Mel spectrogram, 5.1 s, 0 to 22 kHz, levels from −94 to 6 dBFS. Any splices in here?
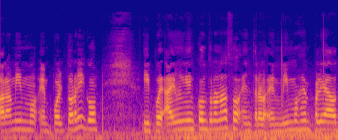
yes; 1 cut; at 2.1 s

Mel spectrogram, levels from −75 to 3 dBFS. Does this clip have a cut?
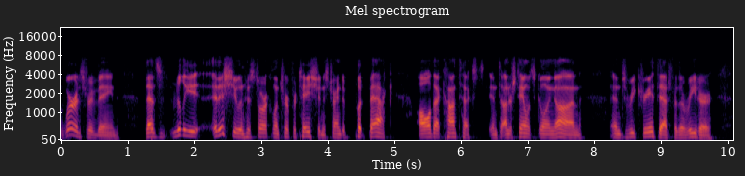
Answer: no; 0 cuts

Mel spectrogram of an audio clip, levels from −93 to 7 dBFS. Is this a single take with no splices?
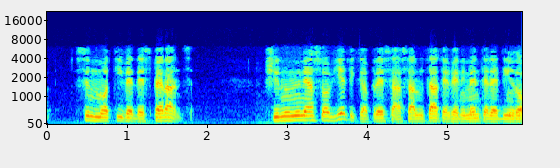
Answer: no; 1 cut; at 2.6 s

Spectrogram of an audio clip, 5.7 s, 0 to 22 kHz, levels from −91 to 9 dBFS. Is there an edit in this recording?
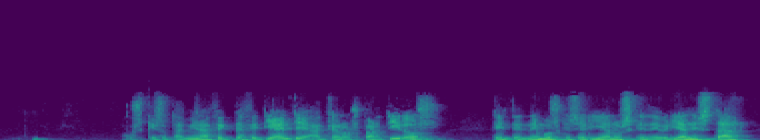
yes; 2 cuts; at 0.9 s, 3.7 s

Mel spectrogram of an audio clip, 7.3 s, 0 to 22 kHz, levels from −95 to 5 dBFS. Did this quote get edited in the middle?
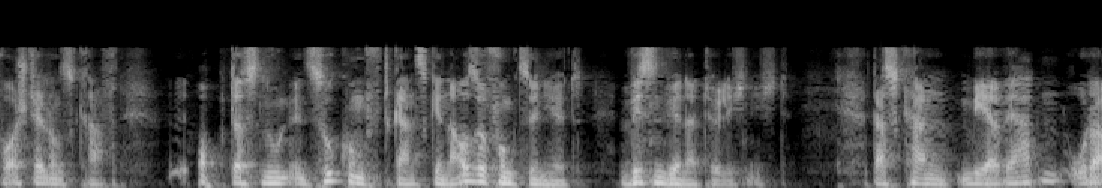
yes; 1 cut; at 1.2 s

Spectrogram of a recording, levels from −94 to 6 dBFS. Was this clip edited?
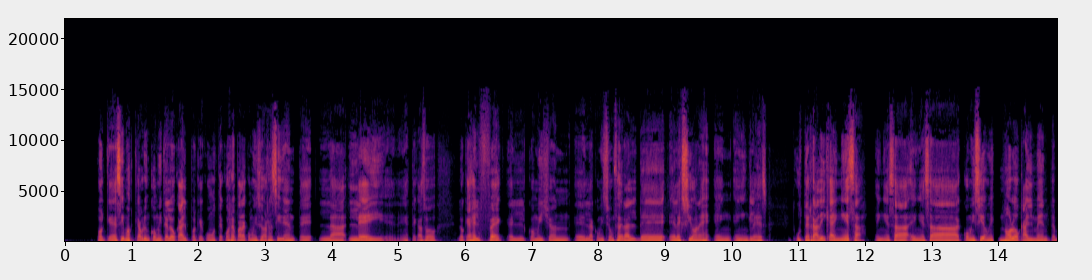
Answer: yes; 2 cuts; at 10.9 s, 13.9 s

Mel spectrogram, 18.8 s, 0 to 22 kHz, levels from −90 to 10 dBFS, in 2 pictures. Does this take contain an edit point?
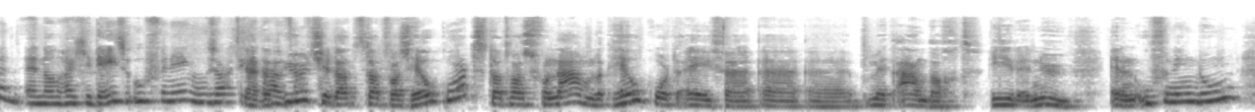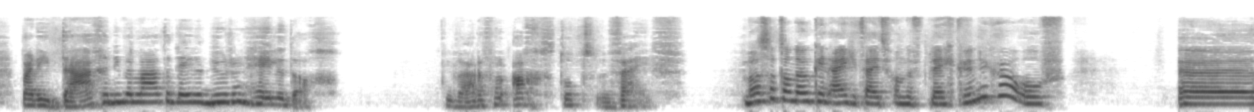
no; 0 cuts

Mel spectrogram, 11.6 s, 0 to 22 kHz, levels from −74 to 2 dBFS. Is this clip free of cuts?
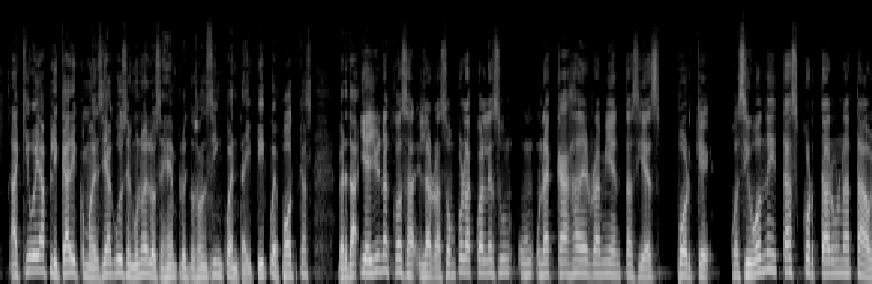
no; 3 cuts; at 2.5 s, 4.8 s, 9.6 s

